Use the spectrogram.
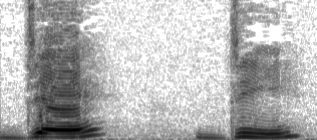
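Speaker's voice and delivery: dedicated said slowly, syllable by syllable; slow syllable demo. Shown as a demonstration. Teacher showing the class, counting syllables slowly. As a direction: stretch out dedicated so each syllable lands.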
